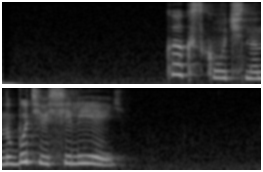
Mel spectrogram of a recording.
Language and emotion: Russian, positive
